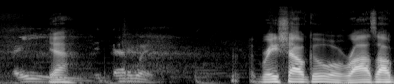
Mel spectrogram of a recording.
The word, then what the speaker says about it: Ra's: Ra's al Ghul, or Ra's al Ghul, how they do it, they pronounce it in the movie, which apparently is incorrect. It should be Raish.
